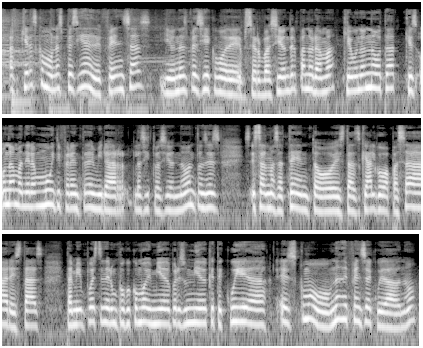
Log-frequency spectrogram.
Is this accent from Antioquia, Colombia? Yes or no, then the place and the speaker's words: yes; Medellín, Antioquia, Colombia; also born or lived in Monterrey, Mexico; soy de Medellín, Colombia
